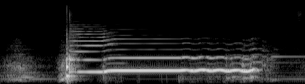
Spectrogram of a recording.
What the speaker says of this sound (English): this starts off with a tone bend from a D note on the B string,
